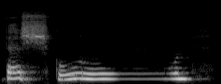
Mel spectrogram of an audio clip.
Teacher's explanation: Your ra should be heavy and your noon at the end should be given moderate timing.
